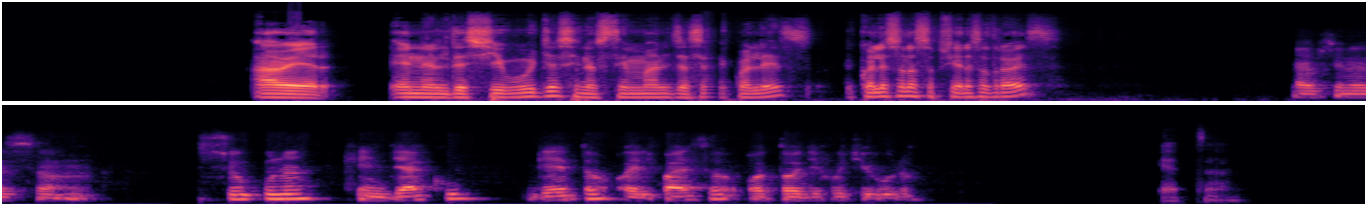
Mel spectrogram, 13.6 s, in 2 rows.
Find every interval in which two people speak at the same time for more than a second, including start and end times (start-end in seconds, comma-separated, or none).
none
